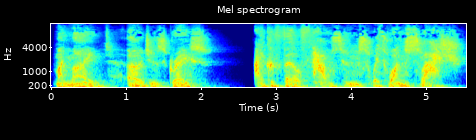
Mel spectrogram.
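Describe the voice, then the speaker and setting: An actor playing an ancient, noble god-warrior from a video game who fights his dark urges, speaking in a solemn, measured, formal way. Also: deep voice, sing-song, reverberant, exaggerated voice. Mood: tormented, restrained. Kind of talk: dramatic video game character lines.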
